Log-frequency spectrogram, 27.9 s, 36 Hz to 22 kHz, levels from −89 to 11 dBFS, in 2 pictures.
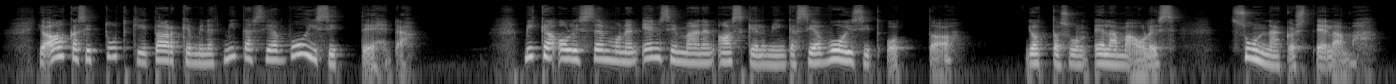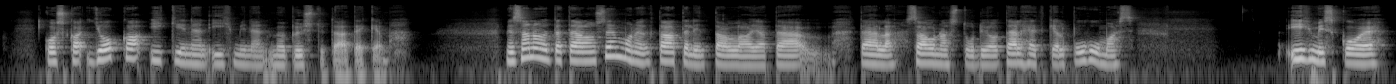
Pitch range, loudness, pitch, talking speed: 170-235 Hz, -22 LUFS, 195 Hz, 100 wpm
